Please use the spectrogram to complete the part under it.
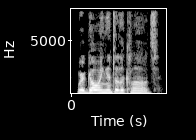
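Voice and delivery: high, loud, delighted call; happy exclamation. A narrator's reading. Marguerite as the ship heads into the clouds, happily. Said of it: "Marguerite said happily".

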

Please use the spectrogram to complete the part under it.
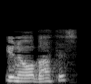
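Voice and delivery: high, mildly snappish question; snapped question. A narrator's reading. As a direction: snap it as a sharp challenge. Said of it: "Brandon snapped".

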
